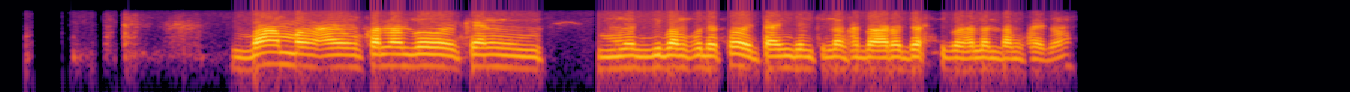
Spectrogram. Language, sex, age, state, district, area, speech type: Santali, male, 18-30, West Bengal, Birbhum, rural, conversation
